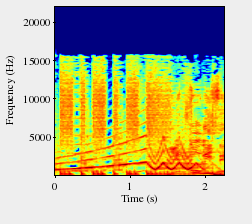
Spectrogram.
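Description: Electronic dance music build-up: a rising synth sweep over a fast drum roll, giving way about a second in to a siren effect wailing rapidly up and down.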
